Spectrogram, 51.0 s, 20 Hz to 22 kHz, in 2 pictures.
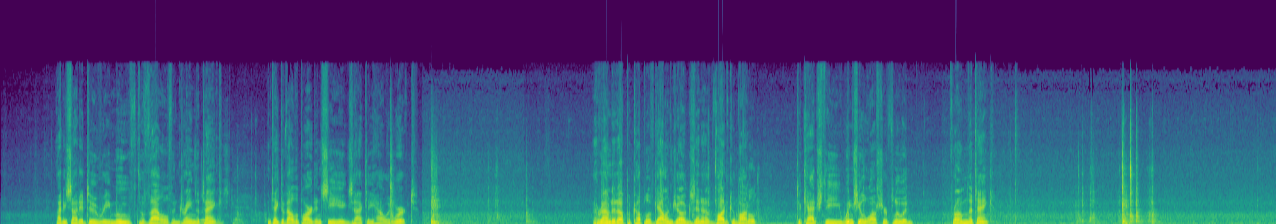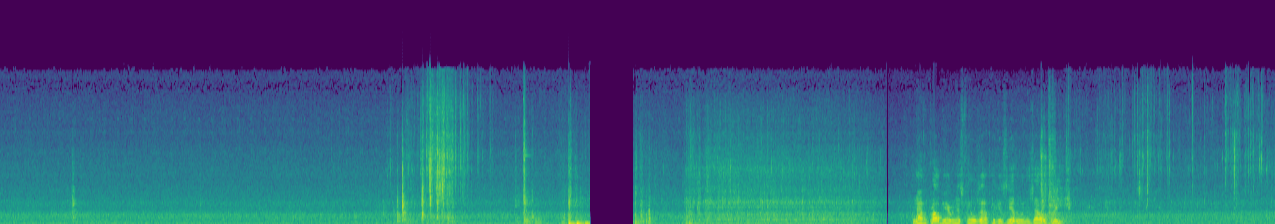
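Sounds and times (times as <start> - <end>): fluid pouring into plastic jug: 33.8 - 34.9, 47.0 - 51.0.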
